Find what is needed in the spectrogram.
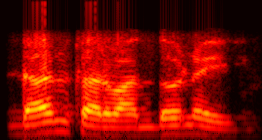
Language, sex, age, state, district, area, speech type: Gujarati, male, 18-30, Gujarat, Anand, urban, conversation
